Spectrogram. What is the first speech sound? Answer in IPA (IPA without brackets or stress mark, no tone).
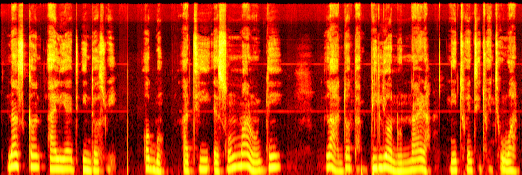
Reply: n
